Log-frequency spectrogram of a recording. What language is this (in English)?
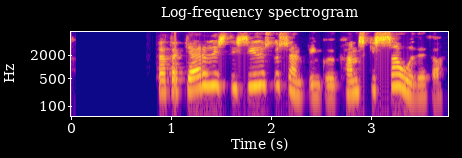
Icelandic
